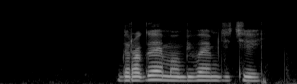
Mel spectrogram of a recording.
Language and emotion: Russian, neutral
